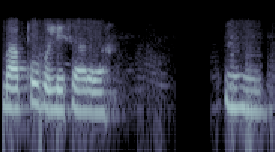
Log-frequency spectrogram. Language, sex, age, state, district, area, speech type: Sindhi, female, 45-60, Gujarat, Kutch, urban, conversation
